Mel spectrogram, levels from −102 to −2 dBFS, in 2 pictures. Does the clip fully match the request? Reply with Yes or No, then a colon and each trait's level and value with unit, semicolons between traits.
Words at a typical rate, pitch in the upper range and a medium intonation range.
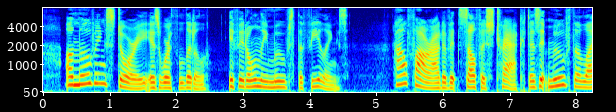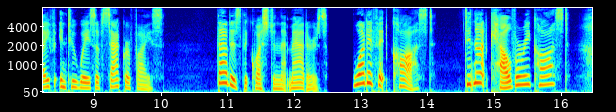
No: average, 155 wpm; high, 210 Hz; wide, 7.7 semitones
